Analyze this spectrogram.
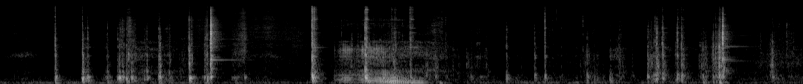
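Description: Scattered plastic clicks and knocks as the parts of a Hart cordless stick vacuum, its extension wand and attachments, are handled and set down on carpet. About halfway through there is a short low sound that falls in pitch.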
